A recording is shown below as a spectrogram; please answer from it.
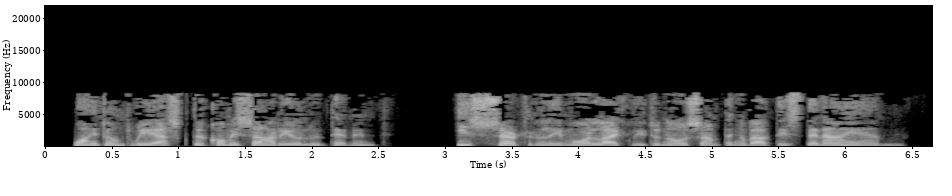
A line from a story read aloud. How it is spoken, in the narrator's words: she said, too brightly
